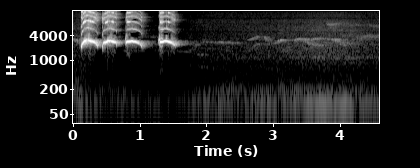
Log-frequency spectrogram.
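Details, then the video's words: Orange-headed thrush singing, used to stimulate caged birds: four loud, rich whistled notes with a downward slur, spaced about a third of a second apart, then silence over a low hum. "ANIS MERAH Ngeplong Mantap Pancingan Burung Langsung Nyaut Gacor"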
